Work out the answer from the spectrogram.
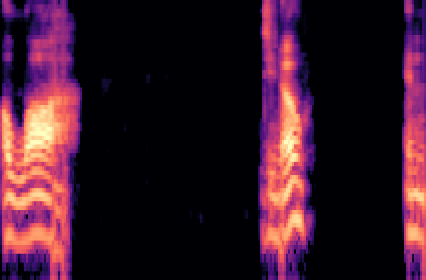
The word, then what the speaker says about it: Allah: from a pronunciation standpoint the AL if comes from the throat the L in Allah is a full mouth letter and the ha is aspirated so like in Every Breath You can say Allah do you know and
